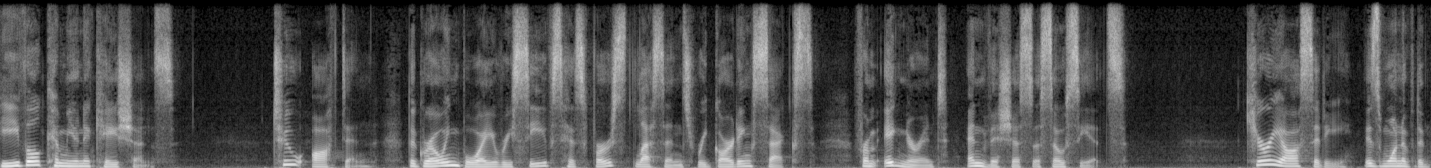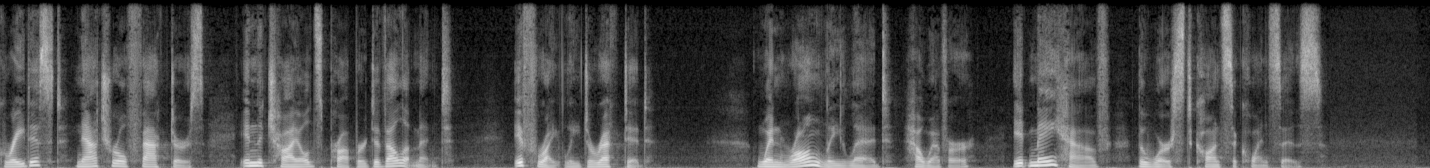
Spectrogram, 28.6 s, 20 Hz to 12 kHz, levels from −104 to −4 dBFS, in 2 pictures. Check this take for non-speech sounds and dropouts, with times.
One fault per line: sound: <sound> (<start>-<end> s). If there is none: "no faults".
no faults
